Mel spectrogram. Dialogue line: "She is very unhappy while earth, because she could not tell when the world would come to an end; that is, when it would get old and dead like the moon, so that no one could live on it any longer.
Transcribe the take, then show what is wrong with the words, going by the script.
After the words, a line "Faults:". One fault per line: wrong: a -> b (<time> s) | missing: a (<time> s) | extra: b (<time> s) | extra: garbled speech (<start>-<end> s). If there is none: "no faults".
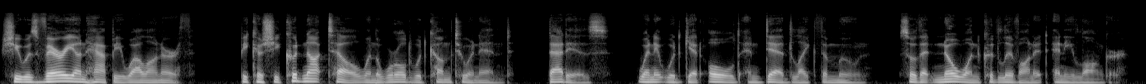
"She was very unhappy while on earth, because she could not tell when the world would come to an end; that is, when it would get old and dead like the moon, so that no one could live on it any longer.
Faults:
wrong: is -> was (0.2 s)
extra: on (1.5 s)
